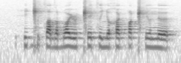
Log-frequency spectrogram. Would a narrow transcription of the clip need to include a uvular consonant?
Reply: yes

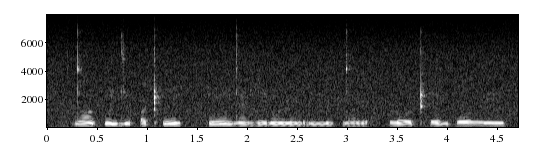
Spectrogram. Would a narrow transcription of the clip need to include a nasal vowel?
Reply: yes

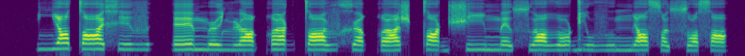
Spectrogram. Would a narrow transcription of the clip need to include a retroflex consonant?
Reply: yes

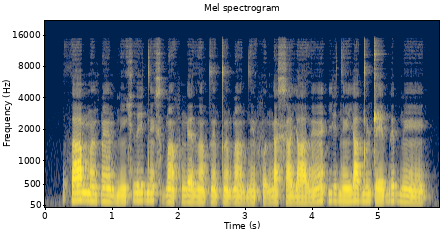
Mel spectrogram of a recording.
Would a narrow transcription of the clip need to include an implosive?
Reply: yes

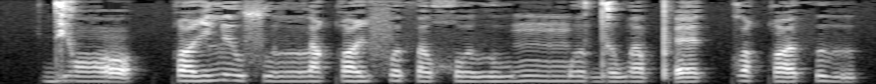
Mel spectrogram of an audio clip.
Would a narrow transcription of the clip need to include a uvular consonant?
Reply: yes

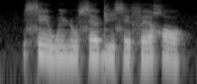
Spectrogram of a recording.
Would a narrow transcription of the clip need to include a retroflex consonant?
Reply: yes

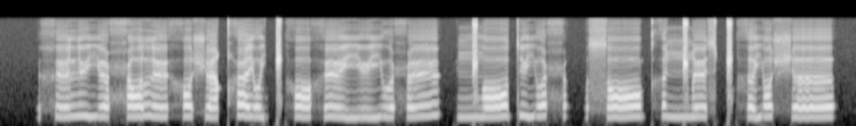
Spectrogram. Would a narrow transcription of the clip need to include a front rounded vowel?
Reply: yes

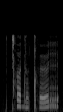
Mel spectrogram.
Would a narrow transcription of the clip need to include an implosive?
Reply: no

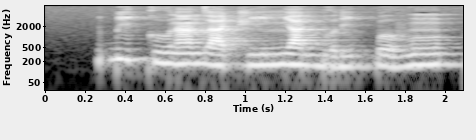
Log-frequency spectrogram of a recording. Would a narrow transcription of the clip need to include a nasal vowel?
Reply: yes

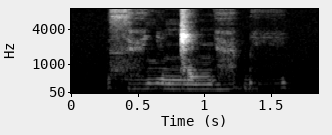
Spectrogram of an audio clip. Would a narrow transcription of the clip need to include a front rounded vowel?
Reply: no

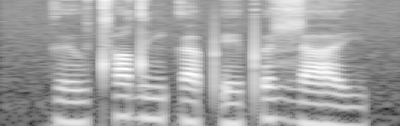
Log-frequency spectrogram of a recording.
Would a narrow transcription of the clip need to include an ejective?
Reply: yes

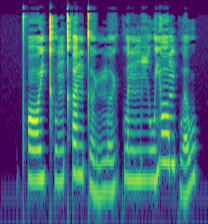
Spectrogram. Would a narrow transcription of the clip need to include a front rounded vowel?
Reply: no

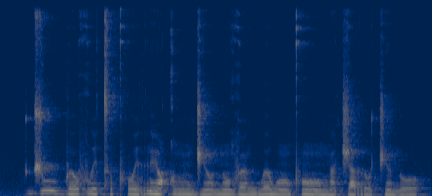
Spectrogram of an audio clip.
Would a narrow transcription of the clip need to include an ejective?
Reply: no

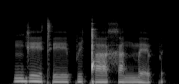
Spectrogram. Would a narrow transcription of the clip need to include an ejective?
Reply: yes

